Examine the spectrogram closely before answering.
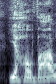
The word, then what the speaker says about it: Yehovah: the Vatican junk box Yehovah with the full vowels that was known to be the pronunciation of his name this is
